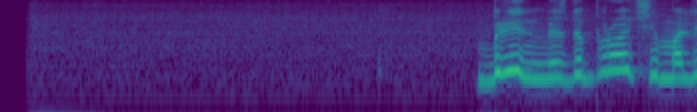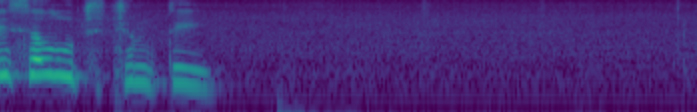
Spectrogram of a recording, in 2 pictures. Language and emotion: Russian, angry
